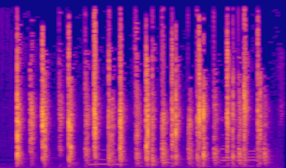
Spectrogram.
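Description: A short burst of applause from a small group, sharp, crisp claps landing in a quick, irregular patter for about two seconds, with no voices over it.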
